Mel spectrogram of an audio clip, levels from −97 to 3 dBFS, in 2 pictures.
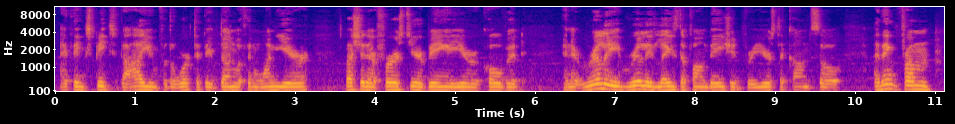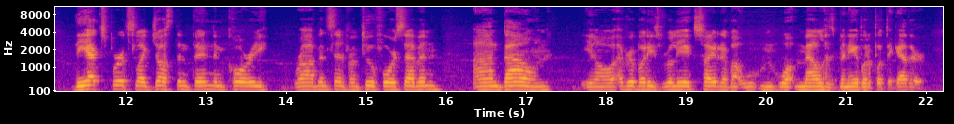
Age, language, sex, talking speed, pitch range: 30-49, English, male, 170 wpm, 130-145 Hz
